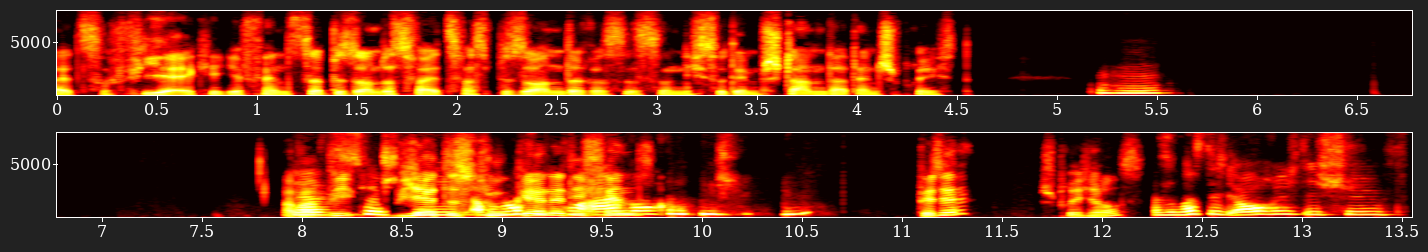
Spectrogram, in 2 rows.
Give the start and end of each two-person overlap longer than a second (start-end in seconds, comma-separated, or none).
8.0-9.8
